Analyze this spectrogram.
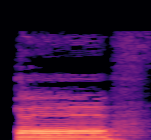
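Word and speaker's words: قاف: And the name of this letter is qaf. Get it from deep inside. Qa, qa. The very deepest part of the tongue.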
